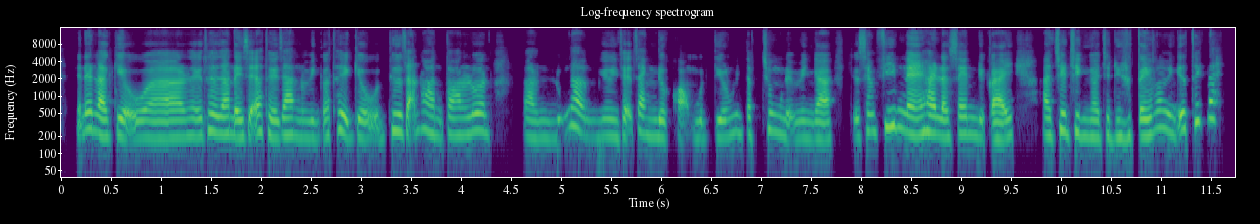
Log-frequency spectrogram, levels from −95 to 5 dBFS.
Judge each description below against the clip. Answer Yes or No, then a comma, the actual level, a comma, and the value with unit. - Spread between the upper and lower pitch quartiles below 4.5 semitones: Yes, average, 3.8 semitones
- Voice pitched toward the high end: Yes, high, 205 Hz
